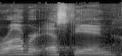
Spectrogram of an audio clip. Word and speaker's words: Robert Estienne: Now, there was another fellow named Robert Estienne, I believe is how you say it.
